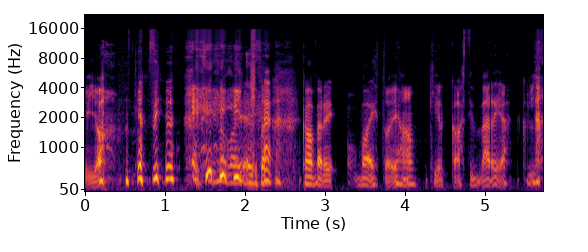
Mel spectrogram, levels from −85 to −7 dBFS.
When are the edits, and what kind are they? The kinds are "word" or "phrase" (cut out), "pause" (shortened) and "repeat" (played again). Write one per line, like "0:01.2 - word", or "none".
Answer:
none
